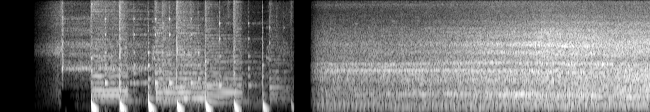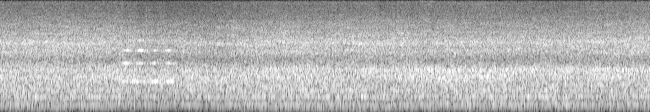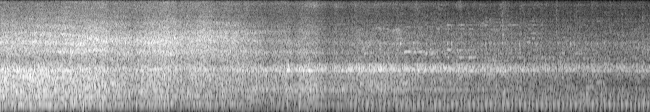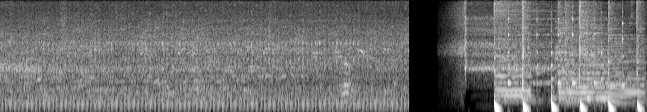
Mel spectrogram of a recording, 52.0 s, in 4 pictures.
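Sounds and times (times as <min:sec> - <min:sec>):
passenger train passing at speed: 0:06.2 - 0:47.2.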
